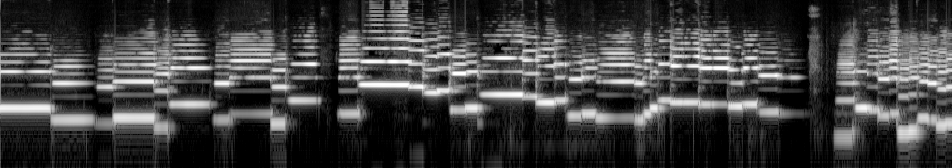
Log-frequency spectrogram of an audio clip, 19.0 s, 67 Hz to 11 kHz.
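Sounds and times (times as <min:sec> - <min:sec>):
solo clarinet melody: 0:00.0 - 0:19.0.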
